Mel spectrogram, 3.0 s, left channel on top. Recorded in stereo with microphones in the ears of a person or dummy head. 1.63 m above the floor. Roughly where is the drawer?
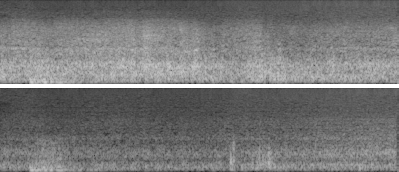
Left.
